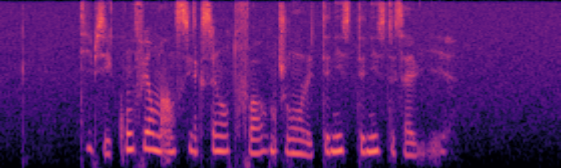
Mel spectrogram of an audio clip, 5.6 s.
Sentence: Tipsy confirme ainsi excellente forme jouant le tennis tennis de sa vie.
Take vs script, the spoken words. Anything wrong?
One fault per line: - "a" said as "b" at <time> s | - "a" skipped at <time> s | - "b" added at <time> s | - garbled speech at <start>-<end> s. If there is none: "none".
none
